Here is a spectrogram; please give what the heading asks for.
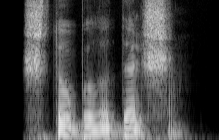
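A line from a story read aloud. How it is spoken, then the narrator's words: Calm repeated question. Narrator (Russian): спокойно переспросил Норман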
